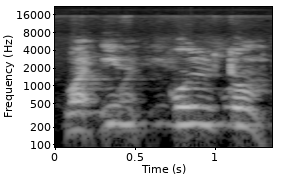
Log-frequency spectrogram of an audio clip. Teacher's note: وَإِذْ قُلْتُمْ ذال کو نرمی کے ساتھ قاف کو موٹا کریں گے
